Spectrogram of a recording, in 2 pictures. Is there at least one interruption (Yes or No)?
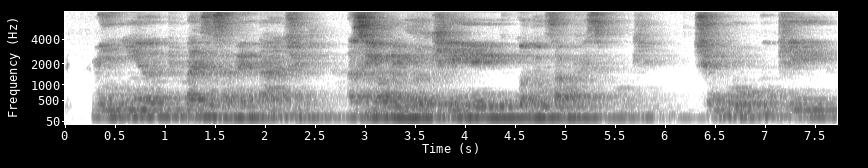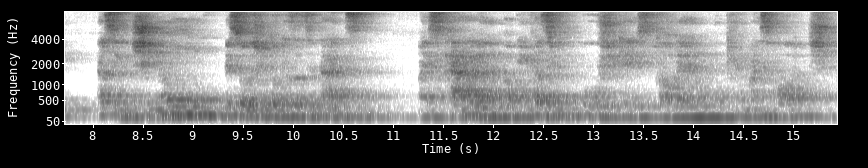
No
